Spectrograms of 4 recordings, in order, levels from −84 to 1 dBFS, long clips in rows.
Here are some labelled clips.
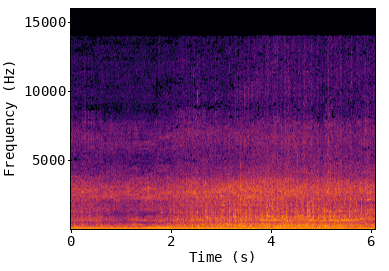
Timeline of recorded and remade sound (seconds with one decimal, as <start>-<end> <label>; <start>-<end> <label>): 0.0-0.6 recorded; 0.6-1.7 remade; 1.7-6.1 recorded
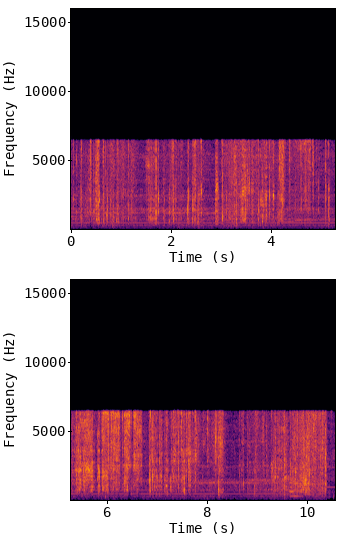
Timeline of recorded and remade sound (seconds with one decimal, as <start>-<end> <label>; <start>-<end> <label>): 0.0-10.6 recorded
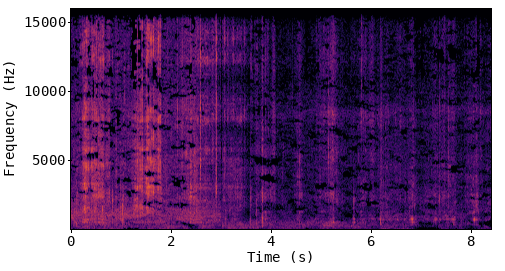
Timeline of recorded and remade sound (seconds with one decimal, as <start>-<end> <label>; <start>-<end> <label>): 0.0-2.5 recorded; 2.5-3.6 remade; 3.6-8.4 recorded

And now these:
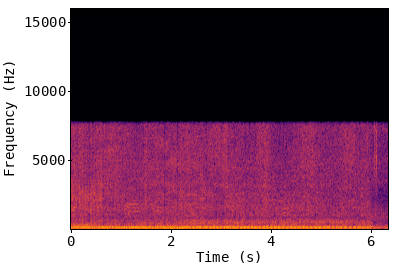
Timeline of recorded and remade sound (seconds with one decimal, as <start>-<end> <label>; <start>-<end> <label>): 0.0-0.9 remade; 0.9-1.4 recorded; 1.4-3.2 remade; 3.2-6.4 recorded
